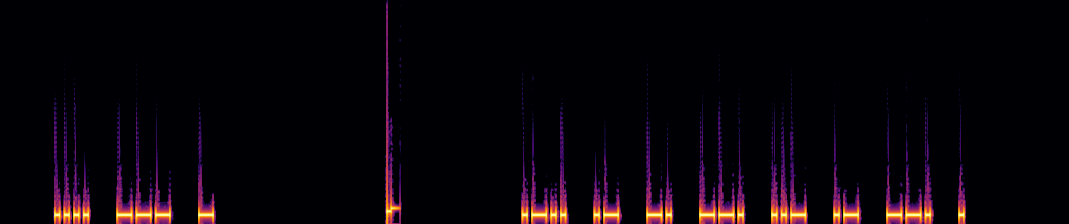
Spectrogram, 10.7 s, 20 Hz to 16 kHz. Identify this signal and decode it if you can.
Morse code, heard as a keyed tone, about 25 wpm, spaced as for 18 wpm, 700 Hz. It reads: HOT LANGUAGE
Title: 2x Character Spacing - Top 500 Words - 25wpm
